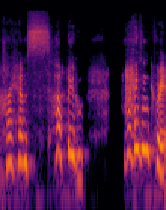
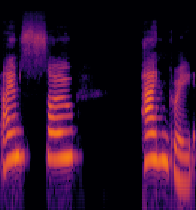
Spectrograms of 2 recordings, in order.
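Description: First: High, laughing, half-mocking "I am so angry". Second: Much higher, light retelling of naming anger; high mock "so angry". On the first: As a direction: laugh through the words, pitch way up. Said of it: "I was like". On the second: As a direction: say it up high, half-joking. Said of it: "I remember just saying".

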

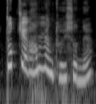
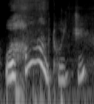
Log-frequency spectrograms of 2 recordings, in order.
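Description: First: Surprised. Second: Said in the usual way. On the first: Acted.

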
